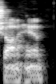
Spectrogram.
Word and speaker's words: Shanahan: Oh, it is pronounced like Shanahan. Okay, thanks, Sean. It's pronounced Shanahan.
